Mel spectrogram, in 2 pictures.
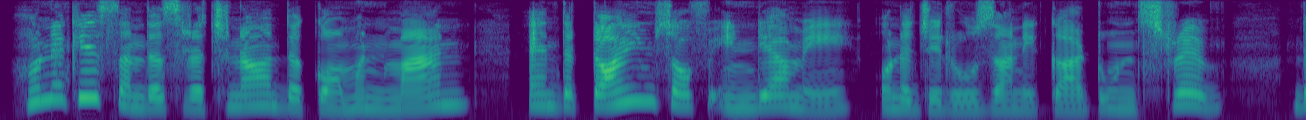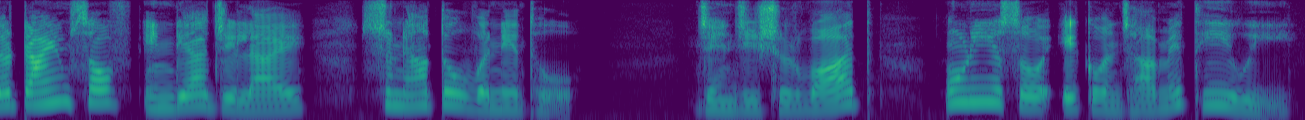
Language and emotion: Sindhi, neutral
